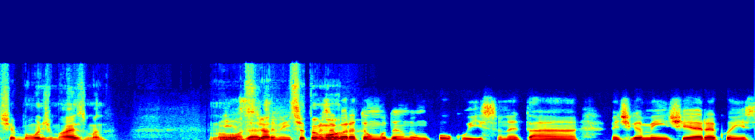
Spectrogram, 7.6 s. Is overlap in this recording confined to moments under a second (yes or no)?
no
